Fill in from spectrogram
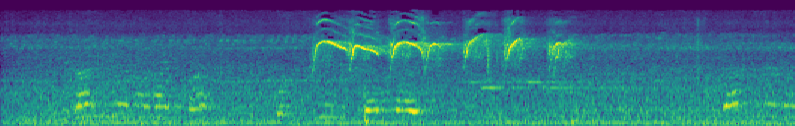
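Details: Brown-eared bulbuls, two birds fighting fiercely over a tree at a parking lot in Japan shortly after sunset in early November, possibly a territorial dispute; a burst of sharp, high, looping squeaky calls repeated rapidly, with faint background noise.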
